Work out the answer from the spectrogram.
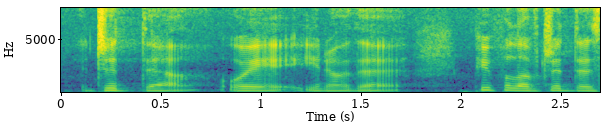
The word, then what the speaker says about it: Jeddah: There are 3 ways to say Jeddah, or, the people of Jeddah say Jeddah, but then there's Jeddah, and there's Jeddah, and there's Jeddah. So there are 3 ways to pronounce this city.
